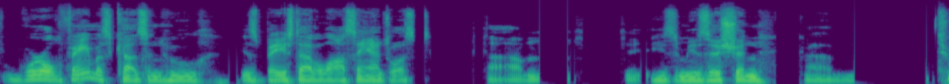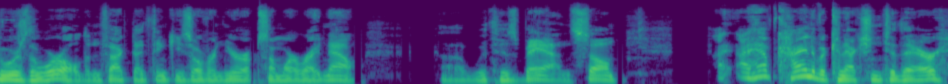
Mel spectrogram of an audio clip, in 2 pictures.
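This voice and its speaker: A man's voice: medium pitch, dry recording. Man musing aloud in a dry room. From Oklahoma, raised in Denver. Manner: conversational, digressive, frequent fillers. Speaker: show host. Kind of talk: solo opinion monologue.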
